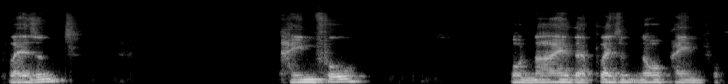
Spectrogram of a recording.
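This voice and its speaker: A man teaching a guided meditation in a measured, unhurried way, with long pauses between phrases. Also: fairly low pitch, little pitch movement. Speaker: meditation teacher, Buddhist monk. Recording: roomy echo, faint background noise.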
